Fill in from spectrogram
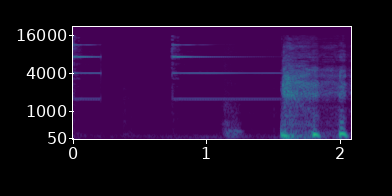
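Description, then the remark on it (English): A victory bell rings twice, a brief clear tone and then a longer sustained ring that slowly fades, followed by a few loud, muffled thumps. “That's my victory bell.”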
